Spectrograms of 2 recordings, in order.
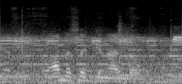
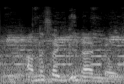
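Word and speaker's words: አመሰግናለሁ: Amasagnalo. One more time. Amasagnalo.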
